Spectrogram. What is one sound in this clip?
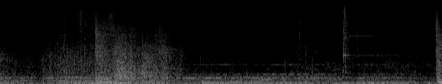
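A metal door bangs shut.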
